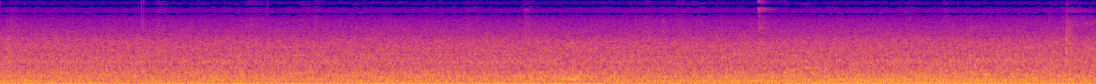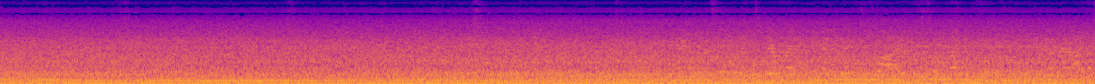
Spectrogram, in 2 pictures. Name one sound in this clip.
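A subway train rumbles and rattles steadily along the tracks.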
